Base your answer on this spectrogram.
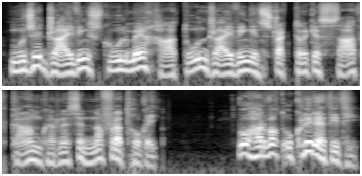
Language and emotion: Urdu, disgusted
